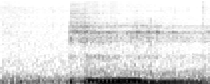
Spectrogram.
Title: Yep that’s my dog snoring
